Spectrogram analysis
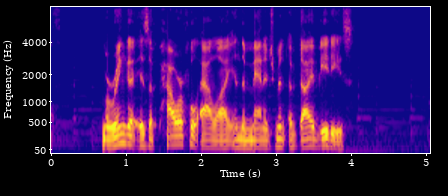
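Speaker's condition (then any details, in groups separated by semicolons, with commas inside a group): No condition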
